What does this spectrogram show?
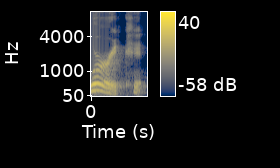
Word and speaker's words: work: 얘는 발음도 work. R이 있으니까 이제 혀를 안으로 말아줘야 돼요.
